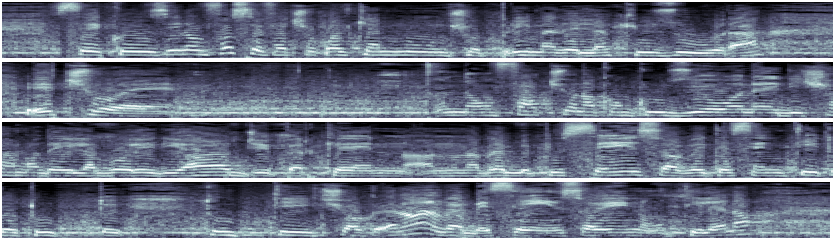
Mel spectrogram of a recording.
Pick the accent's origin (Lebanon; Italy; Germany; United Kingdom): Germany; in Germania, nel mio paese, abbiamo il sindacato del settore metalli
